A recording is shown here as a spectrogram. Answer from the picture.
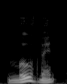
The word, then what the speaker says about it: MVMT: Uh, with fair prices, unexpected colors, and clean original designs, MVMT, pronounced movement, grew into one of the fastest growing watch brands, shipping to over 160 countries across the globe, globe, globe, globe.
